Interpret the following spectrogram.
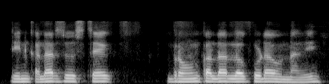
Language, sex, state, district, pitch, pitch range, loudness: Telugu, male, Telangana, Hyderabad, 135 Hz, 130-135 Hz, -15 LUFS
